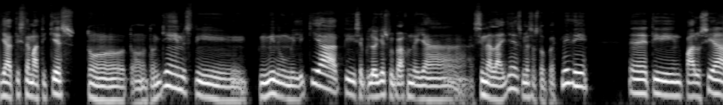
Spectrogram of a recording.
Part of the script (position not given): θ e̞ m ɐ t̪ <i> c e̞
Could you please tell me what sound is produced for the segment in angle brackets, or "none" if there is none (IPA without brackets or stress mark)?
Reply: i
